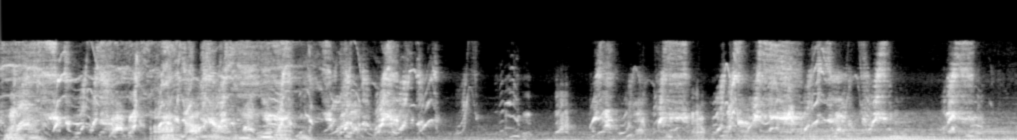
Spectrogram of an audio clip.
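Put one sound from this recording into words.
Monkeys chatter and squeak shrilly close by.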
